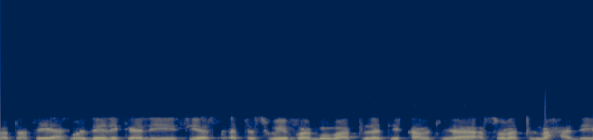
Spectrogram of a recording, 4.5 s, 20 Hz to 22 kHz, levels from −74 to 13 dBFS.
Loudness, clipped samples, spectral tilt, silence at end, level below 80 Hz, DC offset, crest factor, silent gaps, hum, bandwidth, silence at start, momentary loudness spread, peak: -24 LUFS; under 0.1%; -8 dB/octave; 0 s; -64 dBFS; under 0.1%; 18 dB; none; none; 3.9 kHz; 0 s; 4 LU; -6 dBFS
